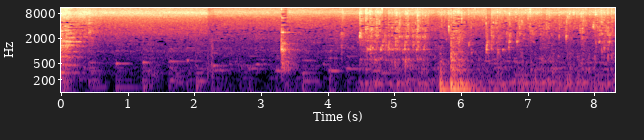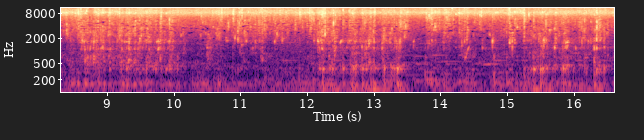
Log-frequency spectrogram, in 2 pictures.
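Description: A few knocks of steel dishes, then, from about four seconds in, tap water running steadily into a stainless steel sink as tomatoes are rinsed under the stream.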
